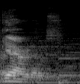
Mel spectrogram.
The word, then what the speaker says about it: Gyarados: It's pronounced Gyarados.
